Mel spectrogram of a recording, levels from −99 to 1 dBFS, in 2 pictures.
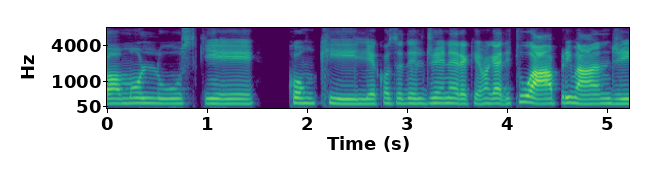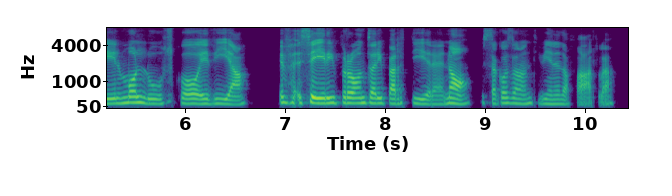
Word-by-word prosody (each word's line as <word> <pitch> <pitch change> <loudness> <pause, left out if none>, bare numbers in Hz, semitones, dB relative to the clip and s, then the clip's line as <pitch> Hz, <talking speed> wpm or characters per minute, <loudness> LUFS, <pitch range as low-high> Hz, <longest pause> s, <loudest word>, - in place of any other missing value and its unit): molluschi, 180 -2 -3 0.3
conchiglie, 180 -3 -2
cose 185 0 -7
del 180 0 -4
genere 190 -1 -1
che 175 0 -7
magari 185 0 -1
tu 235 +5 -1
apri, 180 +2 +8
mangi 175 0 +2
il 180 +2 +1
mollusco 180 -4 0
e 170 +1 -1
via. 170 -2 -3 0.3
Ef 210 0 -4
sei 200 -2 +7
lì 195 +1 +2
pronto 195 0 +2
a - - +3
ripartire, 175 -3 -4
no, 185 -1 +1
questa 185 -4 -8
cosa 195 -1 -3
non 175 +2 -6
ti - - -24
viene 165 -1 -7
da 160 - -8
farla? - - -8
180 Hz, 160 wpm, -24 LUFS, 175-195 Hz, 0.3 s, apri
